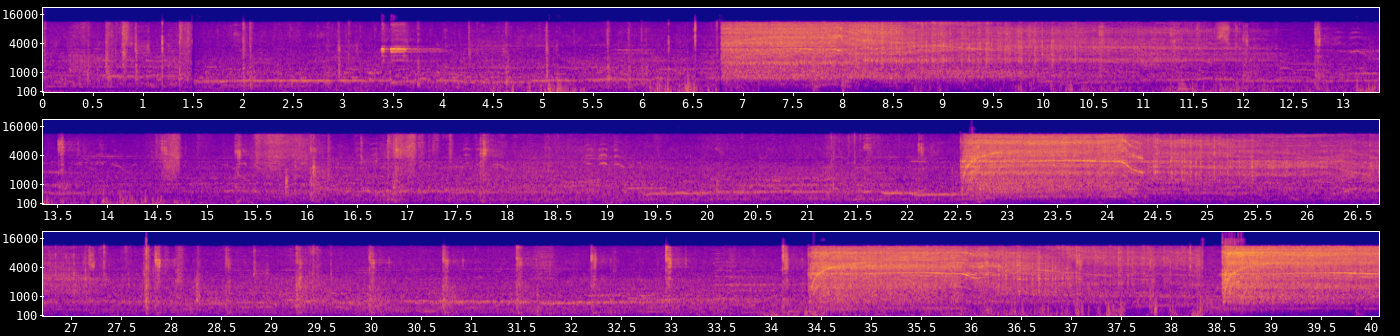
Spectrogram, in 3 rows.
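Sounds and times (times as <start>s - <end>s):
electric drill motor whine: 6.8s - 12.2s, 22.5s - 27.4s, 34.4s - 40.0s.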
